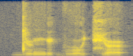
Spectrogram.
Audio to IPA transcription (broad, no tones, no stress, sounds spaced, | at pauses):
d ʏ ŋ e ɡ ð ʊ t͡ɕ œ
